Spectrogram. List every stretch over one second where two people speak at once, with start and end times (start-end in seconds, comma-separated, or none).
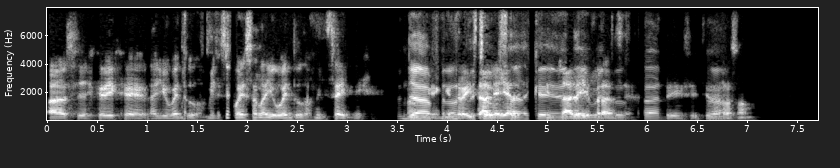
3.5-6.8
